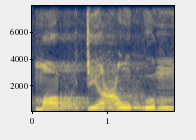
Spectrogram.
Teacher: Ra sukun yang didahului fathah kita baca tafkhim.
